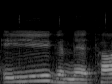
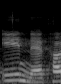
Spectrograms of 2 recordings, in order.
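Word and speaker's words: Agnatha: तो एक डिवीजन है बेटा एग नेथा या ए नेथा भी बोलते हैं। आपकी मर्जी है जी को साइलेंट कर लीजिए। बोलने का ढंग वही सही होता है। जी इज साइलेंट हियर।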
